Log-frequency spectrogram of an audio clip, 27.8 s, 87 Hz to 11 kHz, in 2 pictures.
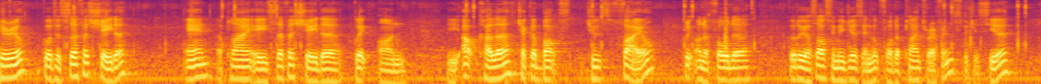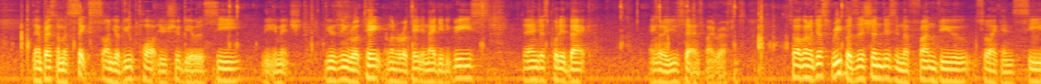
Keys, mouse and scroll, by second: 0.9-10.2 drag, 11.3-12.2 scroll down 1, 12.6 click, 15.1 click, 16.4 e, 17.0 click, 18.8-21.7 typing, 19.4 click, 22.2-24.1 drag, 24.2 scroll down 1, 25.1-27.7 drag.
